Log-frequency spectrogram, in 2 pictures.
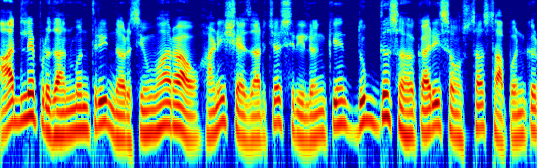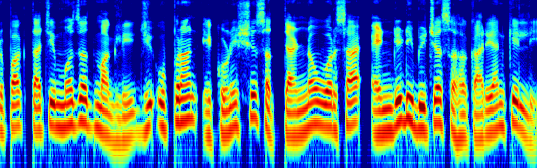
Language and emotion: Goan Konkani, neutral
